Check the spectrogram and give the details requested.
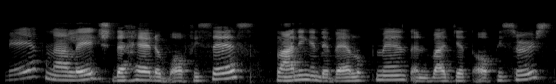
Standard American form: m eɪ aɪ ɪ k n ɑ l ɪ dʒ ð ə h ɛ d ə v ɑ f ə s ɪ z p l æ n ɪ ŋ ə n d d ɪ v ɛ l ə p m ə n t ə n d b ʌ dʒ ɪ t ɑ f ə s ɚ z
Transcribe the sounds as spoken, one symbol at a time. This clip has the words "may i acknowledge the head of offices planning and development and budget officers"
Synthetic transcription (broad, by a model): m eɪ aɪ ɪ k n ɑ l ɪ dʒ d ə h ɛ d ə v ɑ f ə s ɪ s p l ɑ n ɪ ŋ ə n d d ɪ v ɛ l ə p m ə n t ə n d b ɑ dʒ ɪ t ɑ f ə s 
